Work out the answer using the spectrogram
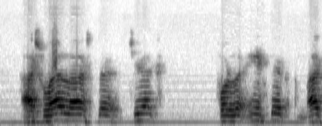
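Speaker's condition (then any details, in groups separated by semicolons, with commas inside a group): ALS, primary lateral sclerosis, PLS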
